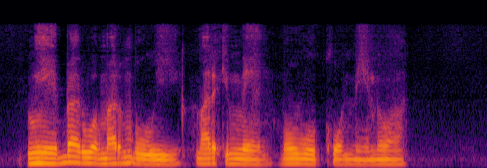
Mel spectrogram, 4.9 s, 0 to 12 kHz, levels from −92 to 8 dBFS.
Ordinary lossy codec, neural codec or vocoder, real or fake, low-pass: none; codec, 16 kHz, 1.1 kbps, Voila-Tokenizer; fake; 7.2 kHz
